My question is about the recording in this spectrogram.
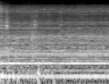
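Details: Krups Nescafe Dolce Gusto capsule machine after replacing the leaking diffuser/needle plate seal, brewing a milk capsule: a quiet, steady, even pump hum with no sputter or gurgle. It brews normally with no leaks.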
